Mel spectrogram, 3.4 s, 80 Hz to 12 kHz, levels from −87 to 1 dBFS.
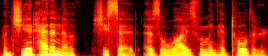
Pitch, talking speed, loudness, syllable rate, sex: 140 Hz, 270 wpm, -17 LUFS, 5.6 syllables/s, male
